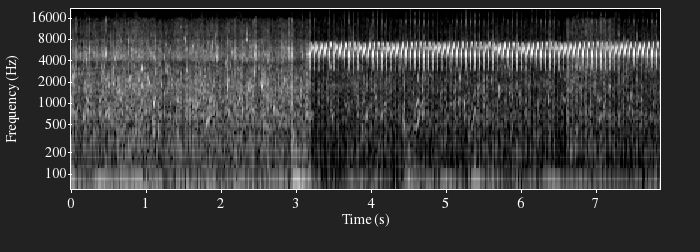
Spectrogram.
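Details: Belalang emas, the golden grasshopper, recorded as a tutor sound for caged songbirds: a faint high buzz over watery trickling background, then a loud, evenly pulsed metallic trill switches on at three seconds and runs to the end.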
